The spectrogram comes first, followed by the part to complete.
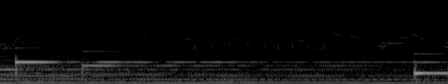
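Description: Gentle background music: two soft notes struck in the first second that hold and slowly fade, with faint bird chirping high above.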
